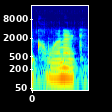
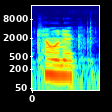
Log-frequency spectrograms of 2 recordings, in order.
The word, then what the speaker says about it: Kelenic: There's a Kelenic. Very cool. Or a Kelenic. Heard it pronounced both ways.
